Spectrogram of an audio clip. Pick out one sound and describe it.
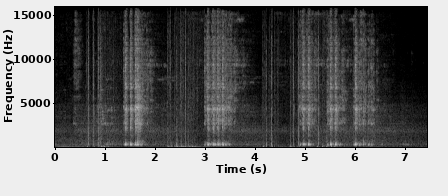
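A rifle fires short rapid bursts of shots.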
